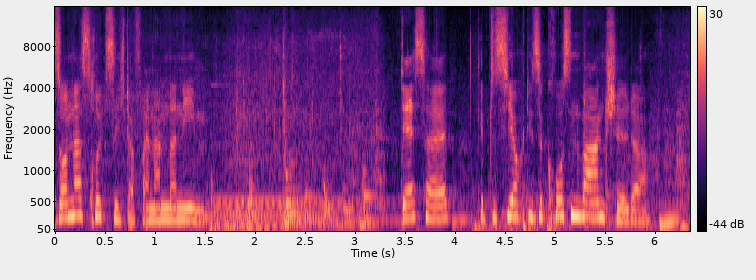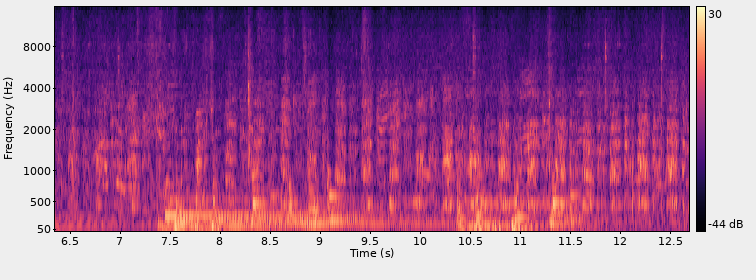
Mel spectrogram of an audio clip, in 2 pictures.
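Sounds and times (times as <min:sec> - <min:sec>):
speech: 0:00.0 - 0:02.4, 0:03.4 - 0:09.8, 0:10.5 - 0:11.8
dog panting at a dog meadow in a park: 0:02.4 - 0:03.5, 0:04.8 - 0:12.6.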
